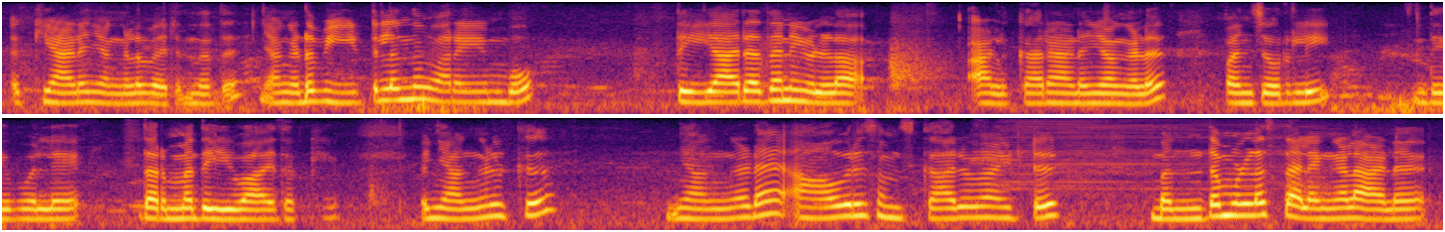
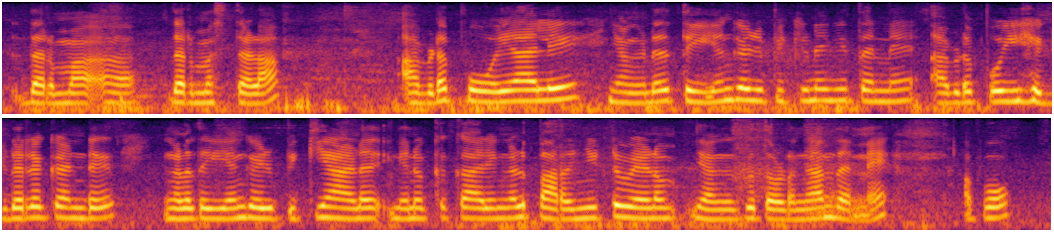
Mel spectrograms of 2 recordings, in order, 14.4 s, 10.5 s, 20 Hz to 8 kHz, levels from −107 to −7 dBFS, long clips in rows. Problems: background sounds at intervals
